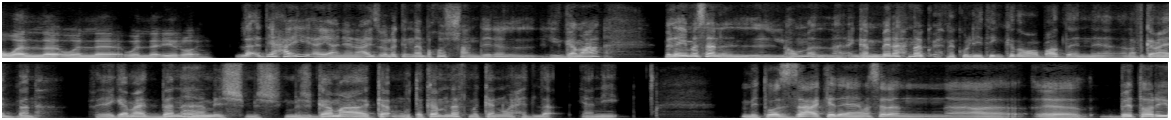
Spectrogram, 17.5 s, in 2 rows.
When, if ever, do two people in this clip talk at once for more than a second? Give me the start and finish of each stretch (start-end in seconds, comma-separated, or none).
none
